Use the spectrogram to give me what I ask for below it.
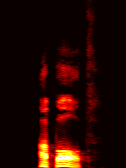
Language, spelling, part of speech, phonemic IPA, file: German, Abort, noun, /aˈbɔʁt/, De-Abort.ogg
- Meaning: miscarriage, spontaneous abortion, abort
